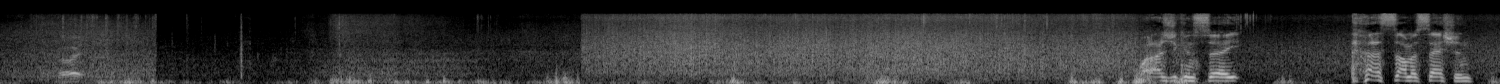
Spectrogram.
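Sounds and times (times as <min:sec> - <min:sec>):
heavy rain on shingle beach: 0:00.0 - 0:01.6, 0:03.2 - 0:15.0
wind rumble on microphone: 0:00.6 - 0:09.9, 0:10.6 - 0:12.1, 0:12.7 - 0:13.4, 0:14.8 - 0:15.0.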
